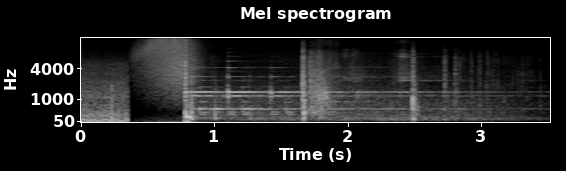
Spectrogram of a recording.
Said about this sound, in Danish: Mens øh, vi kigger ud af frontruden her, vinduesviskerne pisker.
